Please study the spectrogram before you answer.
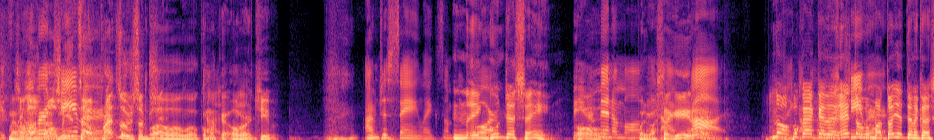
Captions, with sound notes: Do you ever achieve it? Whoa, whoa, whoa, whoa. Whoa, whoa, whoa, whoa. I'm just saying like some people are more-- (Speaking Foreign Language) Bare minimum and I'm not. No, (Speaking Foreign Language)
